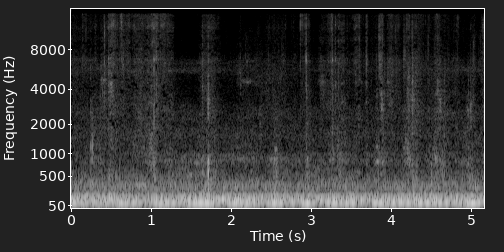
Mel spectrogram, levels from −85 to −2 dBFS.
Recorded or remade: remade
